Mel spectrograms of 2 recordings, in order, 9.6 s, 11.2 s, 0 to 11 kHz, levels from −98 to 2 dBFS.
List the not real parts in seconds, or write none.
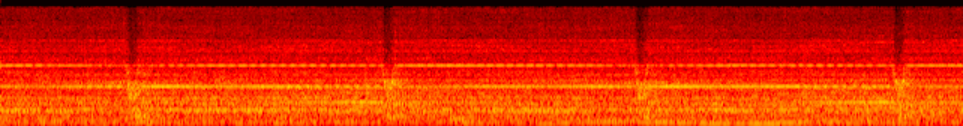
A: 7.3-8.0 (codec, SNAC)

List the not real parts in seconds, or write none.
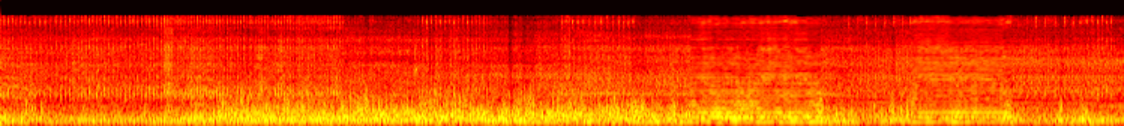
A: 6.9-8.2 (vocoder, HiFi-GAN); 9.1-10.1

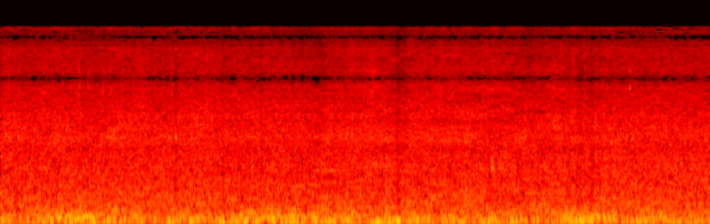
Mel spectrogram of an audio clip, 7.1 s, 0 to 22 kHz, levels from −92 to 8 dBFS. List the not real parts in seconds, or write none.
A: 2.2-6.1 (codec, SNAC)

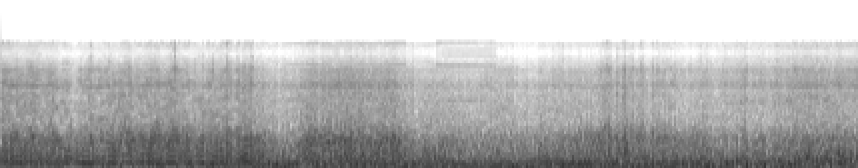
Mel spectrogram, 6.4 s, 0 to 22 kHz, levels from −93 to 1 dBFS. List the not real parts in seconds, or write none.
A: 0.0-1.9 (vocoder, HiFi-GAN)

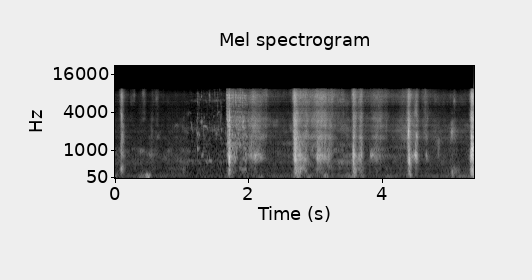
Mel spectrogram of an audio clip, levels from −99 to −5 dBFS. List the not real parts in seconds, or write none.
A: 0.0-1.1 (vocoder, WaveNeXt); 2.0-5.4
